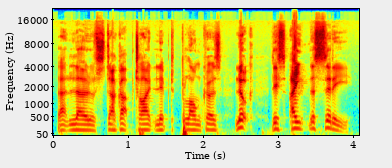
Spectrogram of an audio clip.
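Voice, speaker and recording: A man's voice: medium pitch, measured pace, fairly bright tone, dry recording, pitched above the performer's own voice. A man voicing an angry, stubborn rustic villager, blunt and indignant, in a fantasy storybook. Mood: scornful. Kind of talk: storybook character acting.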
